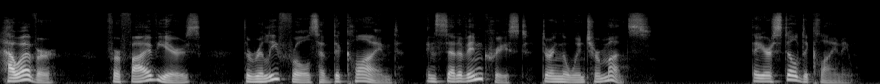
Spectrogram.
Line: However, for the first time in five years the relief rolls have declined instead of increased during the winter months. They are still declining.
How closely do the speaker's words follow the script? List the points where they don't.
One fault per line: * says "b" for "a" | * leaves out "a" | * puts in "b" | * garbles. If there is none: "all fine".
* leaves out "the first time in"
